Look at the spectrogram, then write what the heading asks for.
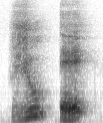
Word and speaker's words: jouaient: Pendant très longtemps, les enfants jouaient. Rappelez-vous bien que AI, c'est et.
